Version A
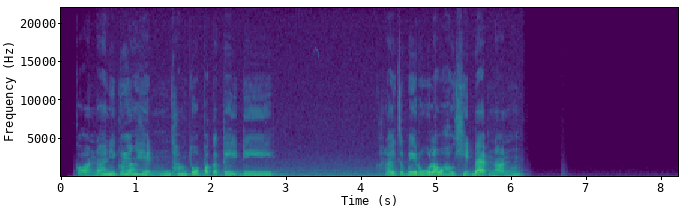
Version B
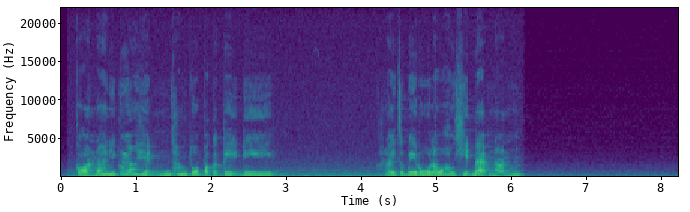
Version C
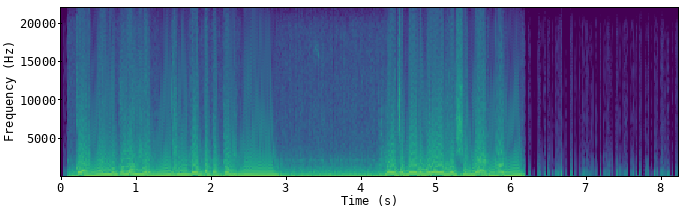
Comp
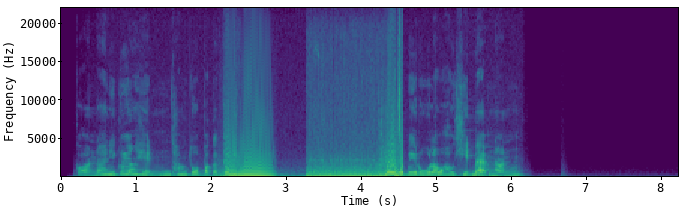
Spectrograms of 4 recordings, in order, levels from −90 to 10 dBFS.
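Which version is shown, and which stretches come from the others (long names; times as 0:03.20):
A
0:02.18–0:02.77: punch in from C, crossfade 0.24 s
0:03.27–0:04.56: punch in from C
0:05.32–0:05.86: punch in from B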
